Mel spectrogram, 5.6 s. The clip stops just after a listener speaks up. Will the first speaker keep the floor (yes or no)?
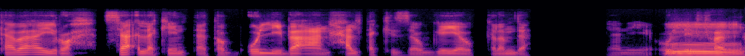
no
